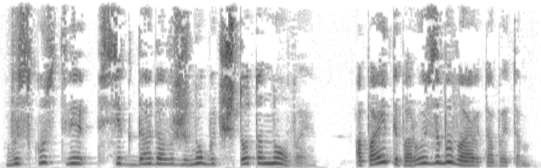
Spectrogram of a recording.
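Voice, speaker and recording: A woman voicing a vain, pompous male ladybug poet who declaims slowly. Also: on the high side, mellow, husky. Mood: grandiose. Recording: dull lo-fi recording.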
